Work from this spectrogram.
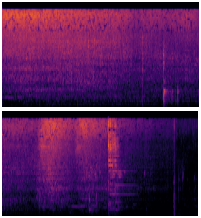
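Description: Water splashed into a pan of frying cauliflower sets off a loud hissing sizzle that fades over several seconds, with a few sharp clanks of utensils near the end.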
